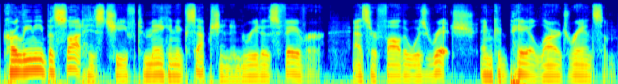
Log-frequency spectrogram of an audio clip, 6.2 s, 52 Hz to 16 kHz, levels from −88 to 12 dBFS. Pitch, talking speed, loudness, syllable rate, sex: 100 Hz, 215 wpm, -19 LUFS, 5.5 syllables/s, male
